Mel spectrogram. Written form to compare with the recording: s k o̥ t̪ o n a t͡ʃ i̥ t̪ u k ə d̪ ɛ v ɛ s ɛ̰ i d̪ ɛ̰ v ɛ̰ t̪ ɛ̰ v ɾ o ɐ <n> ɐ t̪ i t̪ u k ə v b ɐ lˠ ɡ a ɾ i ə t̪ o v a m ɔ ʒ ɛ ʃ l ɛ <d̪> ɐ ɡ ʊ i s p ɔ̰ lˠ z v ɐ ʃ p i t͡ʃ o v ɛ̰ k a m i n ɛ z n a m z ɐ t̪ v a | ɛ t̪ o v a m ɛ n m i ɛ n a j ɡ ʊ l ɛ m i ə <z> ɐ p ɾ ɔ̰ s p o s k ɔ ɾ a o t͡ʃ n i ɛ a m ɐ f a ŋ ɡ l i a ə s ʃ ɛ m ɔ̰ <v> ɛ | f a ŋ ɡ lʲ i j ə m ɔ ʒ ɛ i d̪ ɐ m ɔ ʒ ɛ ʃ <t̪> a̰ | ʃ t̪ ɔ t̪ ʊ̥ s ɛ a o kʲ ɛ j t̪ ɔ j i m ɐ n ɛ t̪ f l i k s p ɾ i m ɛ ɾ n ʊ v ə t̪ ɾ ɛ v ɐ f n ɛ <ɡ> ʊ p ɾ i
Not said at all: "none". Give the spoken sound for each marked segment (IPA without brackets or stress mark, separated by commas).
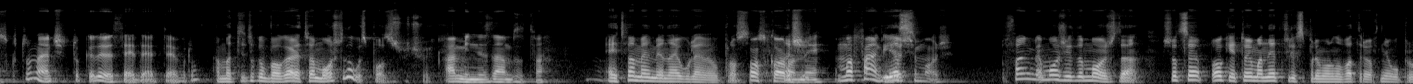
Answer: m, d̪, v, ʒ, d̪, ɡ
